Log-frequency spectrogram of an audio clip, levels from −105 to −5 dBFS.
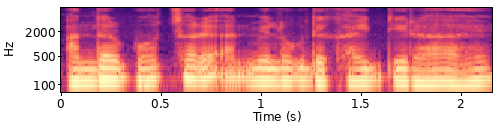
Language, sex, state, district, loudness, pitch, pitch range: Hindi, male, Arunachal Pradesh, Papum Pare, -16 LUFS, 125 Hz, 120-130 Hz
